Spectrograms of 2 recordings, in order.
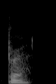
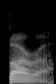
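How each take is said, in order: First: The ending is reduced to one short syllable. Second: The ending is said as two full syllables. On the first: The speaker calls it right. "I'm saying Middlesbrough, bruh" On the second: The speaker calls it wrong. "I'm not really saying borough on the end"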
